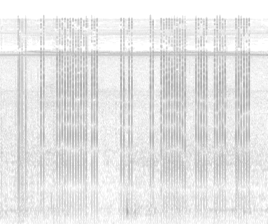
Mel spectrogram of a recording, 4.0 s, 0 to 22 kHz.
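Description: Volkswagen R32 rally car heard from inside the cabin while braking into a bend. Its engine and drivetrain come through as a low buzzing in short pulsed bursts.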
